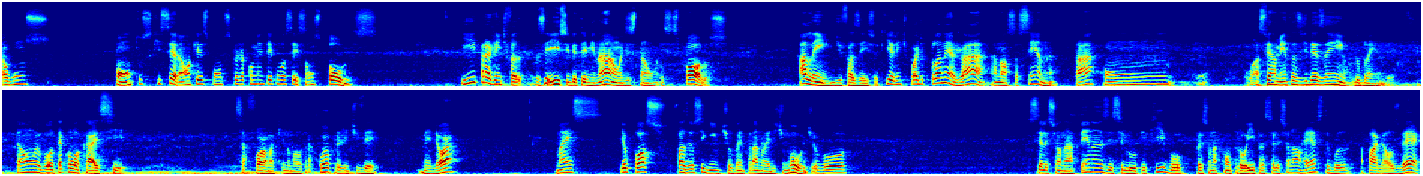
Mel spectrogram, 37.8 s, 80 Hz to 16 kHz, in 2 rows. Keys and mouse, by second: 2.7 shift+middle click, 5.4 middle click, 6.8 middle click, 8.5 middle click, 10.1 middle click, 10.7 ctrl+middle click, 11.6 ctrl+middle click, 12.2 ctrl+middle click, 12.7 middle click, 13.0 Tab, 13.4 middle click, 15.2 click, 16.2 click, 18.9 middle click, 19.6 middle click, 20.9 click, 21.6 click, 23.3 middle click, 25.2 middle click, 25.7 ctrl+middle click, 26.2 ctrl+middle click, 28.1 middle click, 28.7 Tab, 29.7 click, 29.8 click, 33.7 alt+click, 35.1 ctrl+i, 36.4 Delete.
